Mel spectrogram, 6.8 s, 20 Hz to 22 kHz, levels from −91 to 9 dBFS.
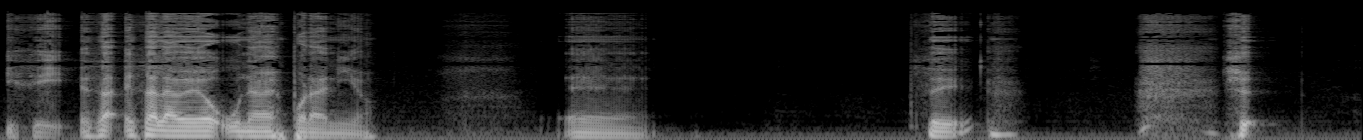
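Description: Throughout the speech there is imaging from sample-and-hold upsampling: each sample was simply repeated to raise the rate, with no smoothing filter, which points to an 8 kHz original brought up to 44.1 kHz. Mirrored copies of the band fill 4 to 8 kHz at about 17 dB below the signal, giving a bright metallic fizz. Unlike steady hiss, it rises and falls with the speech, and its lowest copy moves opposite to the pitch.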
